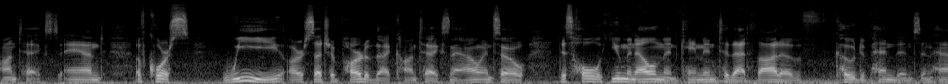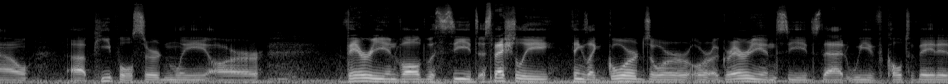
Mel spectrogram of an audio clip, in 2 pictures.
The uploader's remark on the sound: This Seed Story was recorded at the Mountain West Seed Summit during SeedBroadcast's Seed Story Workshop.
